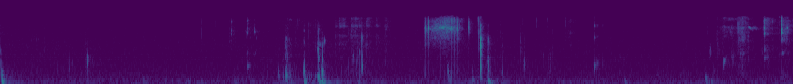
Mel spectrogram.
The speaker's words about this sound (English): So take a drink of water.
